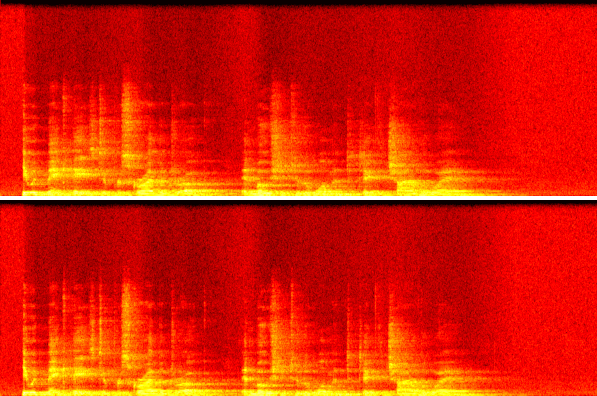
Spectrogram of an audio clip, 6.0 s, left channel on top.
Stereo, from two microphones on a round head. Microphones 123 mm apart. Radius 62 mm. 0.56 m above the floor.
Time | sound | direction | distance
0.2 | a man speaking | 5° left (ahead or behind) | 1.3 m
